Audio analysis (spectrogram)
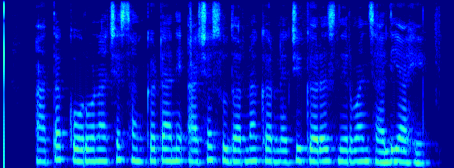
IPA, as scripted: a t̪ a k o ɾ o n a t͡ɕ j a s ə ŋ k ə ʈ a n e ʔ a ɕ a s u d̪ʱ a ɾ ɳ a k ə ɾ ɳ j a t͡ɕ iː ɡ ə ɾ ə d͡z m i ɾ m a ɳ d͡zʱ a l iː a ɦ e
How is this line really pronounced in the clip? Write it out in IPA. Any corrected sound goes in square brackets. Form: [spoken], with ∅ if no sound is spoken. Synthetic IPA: a t̪ a k o ɾ o n a t͡ɕ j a s ə ŋ k ə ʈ a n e ʔ a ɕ a s u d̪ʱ a ɾ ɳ a k ə ɾ ɳ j a t͡ɕ iː ɡ ə ɾ ə d͡z [n] i ɾ m a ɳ d͡zʱ a l iː a ɦ e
